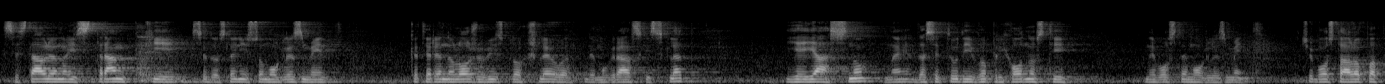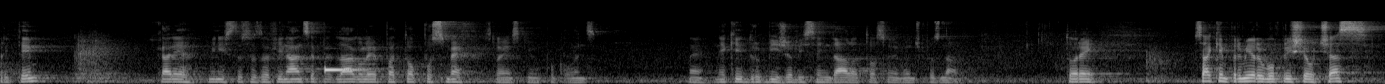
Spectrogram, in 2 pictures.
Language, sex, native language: Slovenian, male, Slovenian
